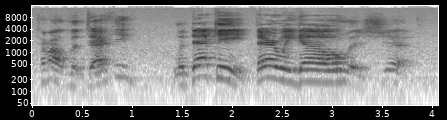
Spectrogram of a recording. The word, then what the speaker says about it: Ledecky: olympic note major congratulations to katie catherine headley hadley i'm very sorry i got your name wrong come on ledecky ledecky there we go oh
